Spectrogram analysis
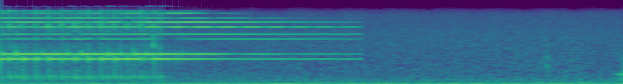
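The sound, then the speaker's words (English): A telephone rings once for an incoming call with a bright, trilling electronic tone that cuts off after under a second, its ringing overtones fading away into a quiet hush. “We got a phone call coming through.”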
